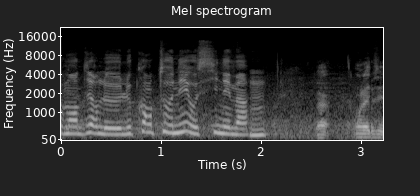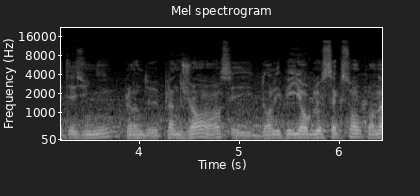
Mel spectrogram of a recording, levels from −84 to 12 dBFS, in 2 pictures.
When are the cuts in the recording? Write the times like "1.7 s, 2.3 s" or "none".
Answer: 3.1 s, 3.8 s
